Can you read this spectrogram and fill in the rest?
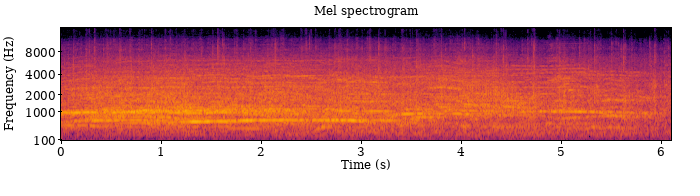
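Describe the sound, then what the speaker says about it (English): Loud, sustained applause and crowd noise at a high school graduation ceremony as students who passed English and algebra testing are recognized, with voices mixed into the clapping throughout. "Please give them a round of applause."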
